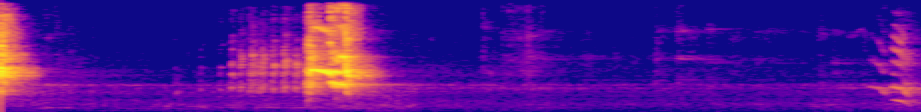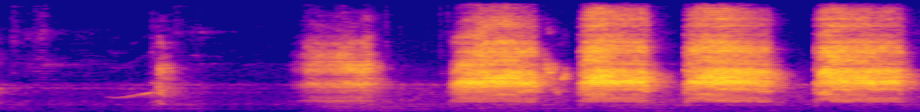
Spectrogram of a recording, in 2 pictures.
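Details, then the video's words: Baby green Indian ringneck parakeets during feeding: a few scattered squeaks and a short whistled note, then a steady series of five loud, broad, hissing rasps about every half second. "Baby Parrots Feed | Chote tote ki khorak"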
